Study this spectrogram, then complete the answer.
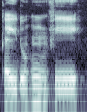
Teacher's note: After meme sakin there's a fa. It's not a meme, it's not a ba, so it will be read normally. كيدهم فيه. There will be no ghunna.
